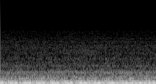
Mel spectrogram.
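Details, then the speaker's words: Chevy cab-over van's 350 V8 running after a slow start, an engine that leaks a lot of oil but burns none: a deep, steady low rumble with an even beat and no knocks, misses or ticks. It runs smoothly and healthily. "it's got a really good running 350 in it I'm going to hang on to that for another project"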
